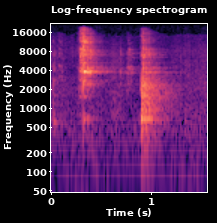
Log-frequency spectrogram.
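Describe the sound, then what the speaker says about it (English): A utensil stirs diced chipotles into an onion and garlic mixture in a pot for chile verde, two separate sharp metallic clinks against the pot, close and otherwise quiet. "Get that all mixed in."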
